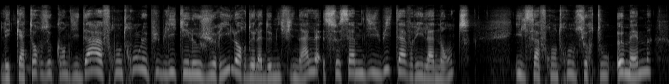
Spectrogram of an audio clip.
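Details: Adult woman narrator; Normal fluent speech.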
